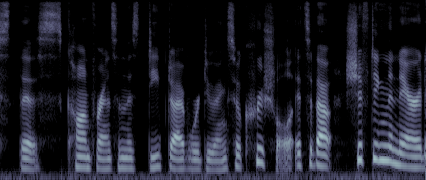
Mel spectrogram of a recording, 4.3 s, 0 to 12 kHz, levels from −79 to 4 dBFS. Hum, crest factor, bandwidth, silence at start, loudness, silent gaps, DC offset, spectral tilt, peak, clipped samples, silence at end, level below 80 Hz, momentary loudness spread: none; 20 dB; 12 kHz; 0 s; -30 LUFS; none; under 0.1%; -4 dB/octave; -10 dBFS; under 0.1%; 0 s; -58 dBFS; 9 LU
